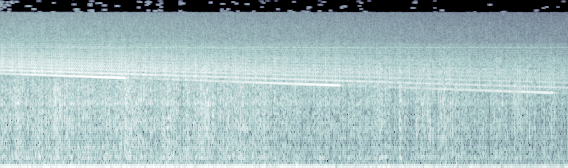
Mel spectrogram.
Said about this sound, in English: I'm going to boost the levels here to amplify the interfering signal. Whoa! Was that you? Turn it down! That wasn't you! I didn't do anything! It's growing!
